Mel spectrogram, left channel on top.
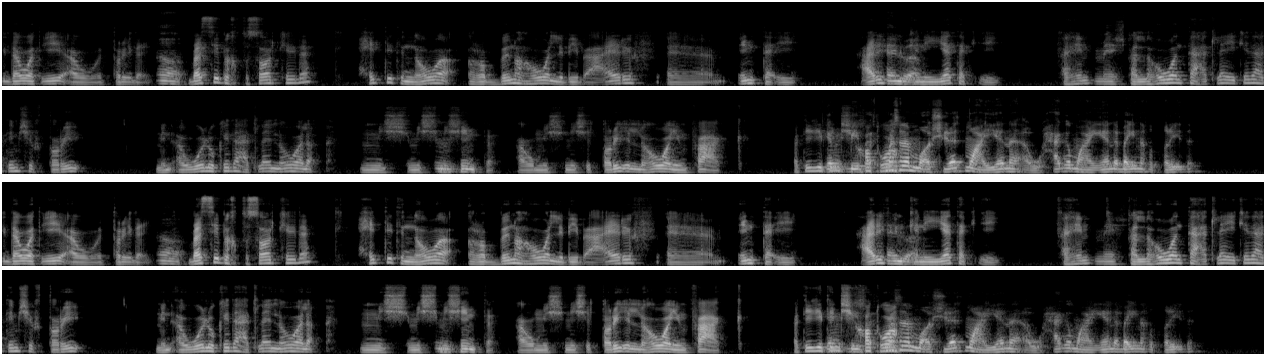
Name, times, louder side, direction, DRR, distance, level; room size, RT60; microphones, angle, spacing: voice 1, 0.0-1.5 1.9-3.1 3.6-7.9 8.6-10.0 10.6-10.9 11.3-13.4 14.2-15.9 16.2-19.8 20.6-21.6, right 3 dB, 40° right, 0.6 m, -27 dB
voice 2, 8.8-9.2 10.9-11.2 17.0-17.3 20.9-24.5, left 2 dB, 60° left, 1.7 m, -26 dB
14.0 x 5.3 x 3.4 m
head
